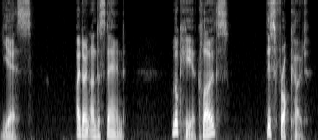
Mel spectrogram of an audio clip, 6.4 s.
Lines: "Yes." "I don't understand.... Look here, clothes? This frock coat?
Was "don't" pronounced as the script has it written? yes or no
yes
